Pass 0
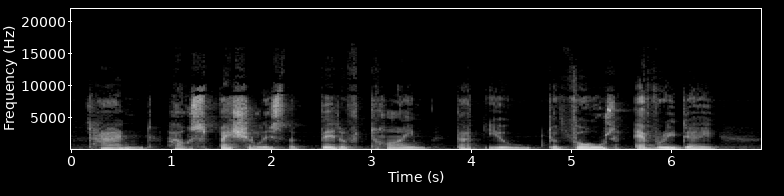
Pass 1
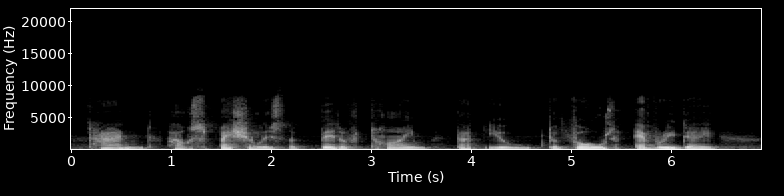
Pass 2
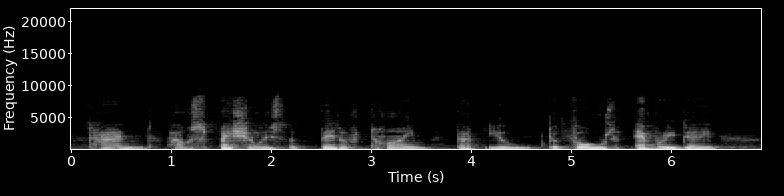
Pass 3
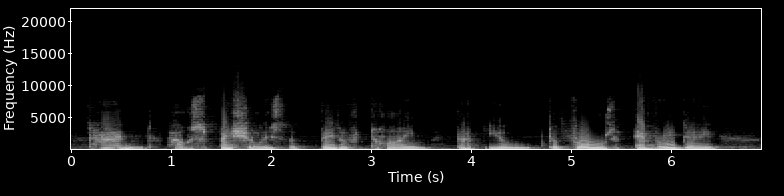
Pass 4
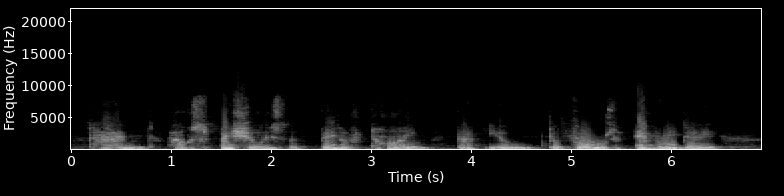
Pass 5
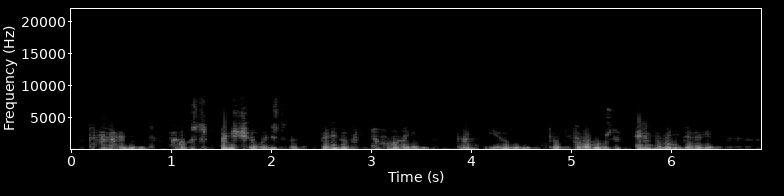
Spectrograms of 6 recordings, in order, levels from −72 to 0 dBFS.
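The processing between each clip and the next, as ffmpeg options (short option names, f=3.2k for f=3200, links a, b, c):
-af "lowpass=1.8k,volume=5dB"
-filter_complex "[0:a]asplit=2[a][b];[b]adelay=2.4,afreqshift=1.2[c];[a][c]amix=inputs=2:normalize=1,volume=1.5dB"
-af "asoftclip=type=tanh:threshold=-18dB,volume=2.5dB"
-af "flanger=delay=22.5:depth=4.6:speed=2.6"
-af "tremolo=f=9.9:d=0.7,volume=-9dB"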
